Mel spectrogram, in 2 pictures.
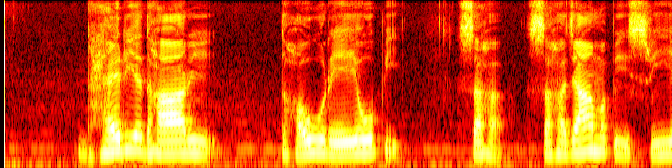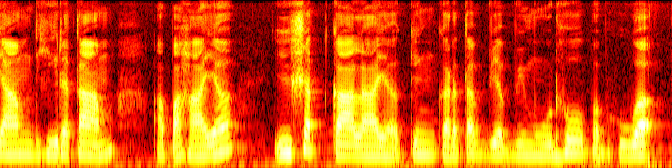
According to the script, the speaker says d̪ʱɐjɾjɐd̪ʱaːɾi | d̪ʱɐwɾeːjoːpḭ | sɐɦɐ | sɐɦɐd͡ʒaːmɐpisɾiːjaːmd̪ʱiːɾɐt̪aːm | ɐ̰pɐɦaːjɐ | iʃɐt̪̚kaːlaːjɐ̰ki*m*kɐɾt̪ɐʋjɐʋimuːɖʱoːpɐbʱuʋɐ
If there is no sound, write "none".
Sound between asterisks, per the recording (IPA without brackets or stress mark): ŋ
